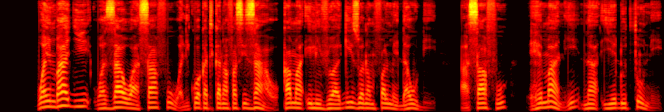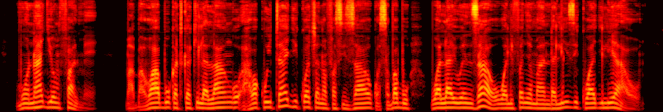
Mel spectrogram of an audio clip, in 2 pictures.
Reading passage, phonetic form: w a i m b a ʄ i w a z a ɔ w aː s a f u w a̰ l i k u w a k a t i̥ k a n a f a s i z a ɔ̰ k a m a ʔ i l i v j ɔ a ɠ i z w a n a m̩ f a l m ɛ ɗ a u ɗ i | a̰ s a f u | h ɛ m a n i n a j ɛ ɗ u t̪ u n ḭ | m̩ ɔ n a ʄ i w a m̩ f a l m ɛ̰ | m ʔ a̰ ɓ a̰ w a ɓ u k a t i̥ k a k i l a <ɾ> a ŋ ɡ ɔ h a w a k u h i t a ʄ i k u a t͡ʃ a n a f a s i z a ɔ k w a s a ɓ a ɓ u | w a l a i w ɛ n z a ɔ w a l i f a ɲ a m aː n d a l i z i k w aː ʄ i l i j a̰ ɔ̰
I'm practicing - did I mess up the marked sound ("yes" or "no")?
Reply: yes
